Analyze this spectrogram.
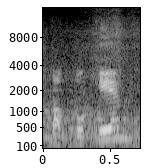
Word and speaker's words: Tteokbokki: Okay, this is the, how do you pronounce it? Tteokbokki.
